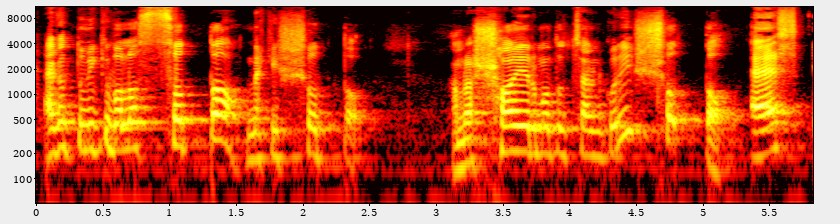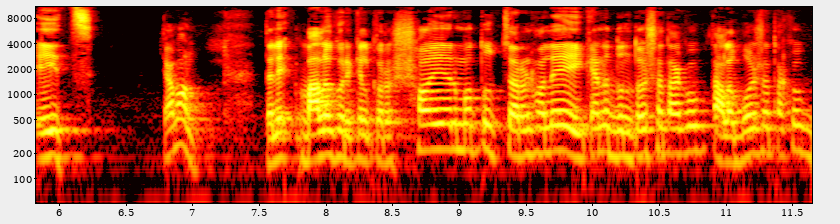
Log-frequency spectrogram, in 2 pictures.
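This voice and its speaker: A man teaching a live online class, coaxing his students, repeating key points and checking often that they follow. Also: sits high.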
